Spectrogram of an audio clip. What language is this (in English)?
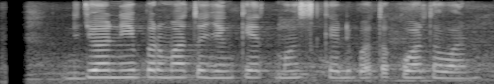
Sundanese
